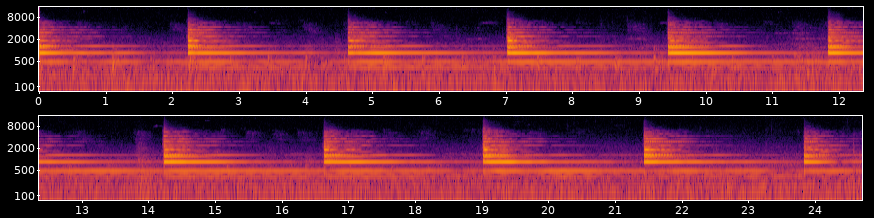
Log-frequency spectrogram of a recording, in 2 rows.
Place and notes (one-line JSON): {"title": "Nant, France - Nant bells", "date": "2016-05-01 12:00:00", "description": "The Nant bells at 12. It's a beautiful medieval village.", "latitude": "44.02", "longitude": "3.30", "altitude": "500", "timezone": "Europe/Paris"}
